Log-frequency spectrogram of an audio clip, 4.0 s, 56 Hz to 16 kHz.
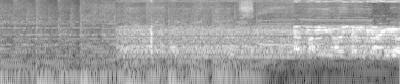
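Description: Narrow-band, crackly single-sideband voice from a Yaesu FT-897 transceiver's speaker, receiving a station on the 40-metre band in lower sideband. It starts about a second in and grows louder, while music with a low beat fades out under it, its bass stopping nearly three seconds in.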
